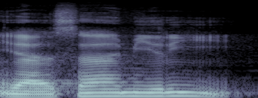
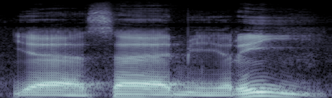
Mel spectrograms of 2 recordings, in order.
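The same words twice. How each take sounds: First: The last syllable is said flat and unstressed. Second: The last syllable is stressed with raised pitch. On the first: The speaker calls it wrong. "Kalau dibaca biasa" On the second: The speaker calls it right. "Ditekan dari roknya ya"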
